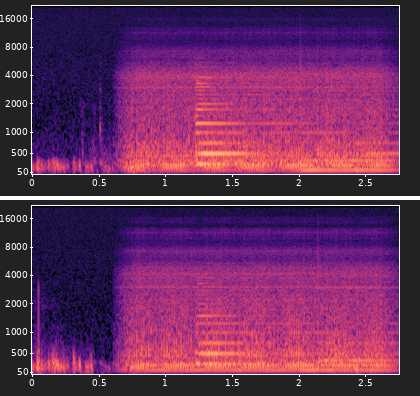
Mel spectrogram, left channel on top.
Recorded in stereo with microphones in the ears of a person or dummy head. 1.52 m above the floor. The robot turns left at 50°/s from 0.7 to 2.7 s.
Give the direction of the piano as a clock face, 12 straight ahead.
9 o'clock.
